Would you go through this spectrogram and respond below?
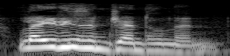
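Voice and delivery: loud, pompous call to the table; grand announcement. A narrator's reading. Host announcing to his dinner guests, loud and pompous. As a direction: announce it like a showman to the room. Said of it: "he would announce at dinner".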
